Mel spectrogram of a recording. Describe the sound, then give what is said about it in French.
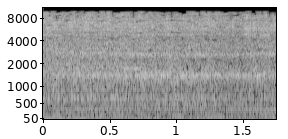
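A car engine idles steadily as the car is being parked, with a low, constant rumble and a hiss on top, holding an even level throughout with no voices. “Vous garez la voiture par là.”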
